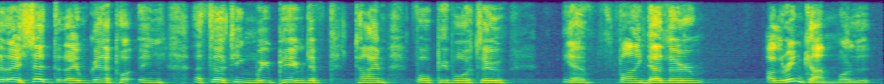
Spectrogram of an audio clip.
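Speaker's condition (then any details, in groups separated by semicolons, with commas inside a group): Cerebral palsy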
